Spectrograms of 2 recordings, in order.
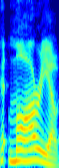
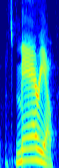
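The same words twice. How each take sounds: First: Mario with open broad a, New York style. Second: Mario said with a short e sound, meh-rio; proper Mario. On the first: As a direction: say Mario like a New Yorker, wide ah. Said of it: "No, we don't". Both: Shown as a demonstration.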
